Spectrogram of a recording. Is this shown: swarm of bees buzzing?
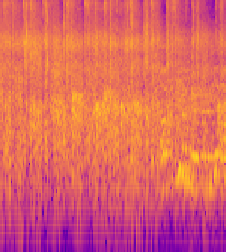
no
